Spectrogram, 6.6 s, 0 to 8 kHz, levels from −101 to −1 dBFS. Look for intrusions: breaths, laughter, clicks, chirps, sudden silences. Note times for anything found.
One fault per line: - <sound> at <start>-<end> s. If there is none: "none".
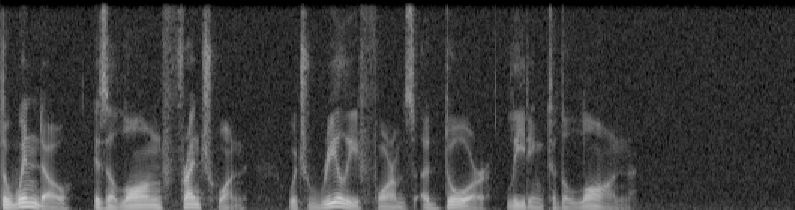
none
